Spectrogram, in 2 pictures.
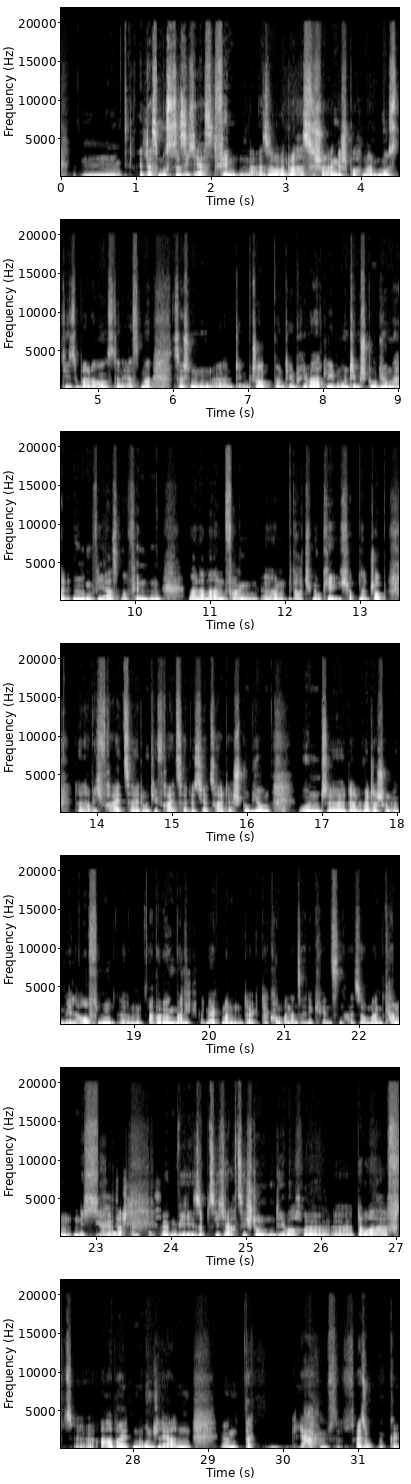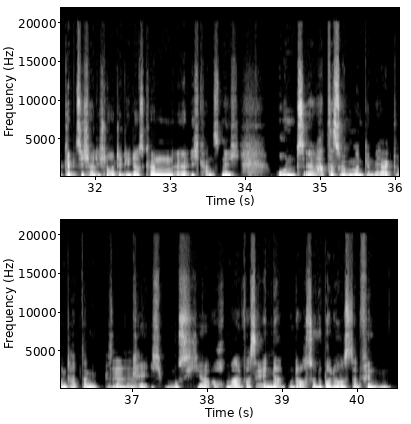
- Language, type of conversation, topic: German, podcast, Wie findest du die richtige Balance zwischen Job und Privatleben?
- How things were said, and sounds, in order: other background noise; chuckle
